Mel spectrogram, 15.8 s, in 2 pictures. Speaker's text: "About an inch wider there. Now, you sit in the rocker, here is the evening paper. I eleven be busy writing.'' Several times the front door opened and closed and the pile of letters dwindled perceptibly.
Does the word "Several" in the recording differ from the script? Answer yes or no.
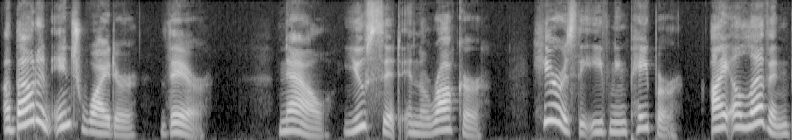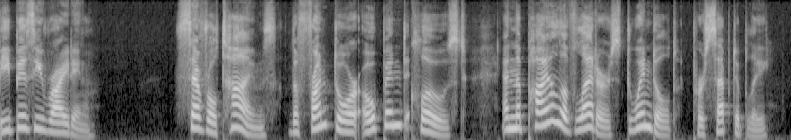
no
